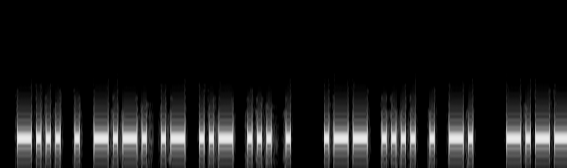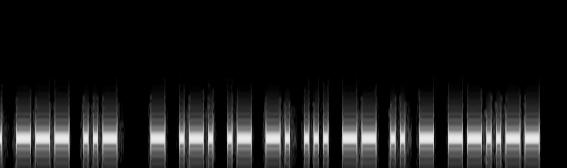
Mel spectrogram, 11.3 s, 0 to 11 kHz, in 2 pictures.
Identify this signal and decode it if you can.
Morse code, heard as a keyed tone, about 25 wpm, 600 Hz. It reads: BECAUSE WHEN YOU TRANSMIT,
